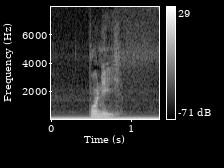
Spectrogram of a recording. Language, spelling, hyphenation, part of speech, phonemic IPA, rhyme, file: Dutch, pony, po‧ny, noun, /ˈpɔ.ni/, -ɔni, Nl-pony.ogg
- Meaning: 1. a pony, small horse breed 2. a hairstyle with a fringe/bangs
